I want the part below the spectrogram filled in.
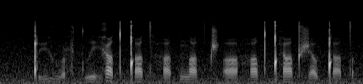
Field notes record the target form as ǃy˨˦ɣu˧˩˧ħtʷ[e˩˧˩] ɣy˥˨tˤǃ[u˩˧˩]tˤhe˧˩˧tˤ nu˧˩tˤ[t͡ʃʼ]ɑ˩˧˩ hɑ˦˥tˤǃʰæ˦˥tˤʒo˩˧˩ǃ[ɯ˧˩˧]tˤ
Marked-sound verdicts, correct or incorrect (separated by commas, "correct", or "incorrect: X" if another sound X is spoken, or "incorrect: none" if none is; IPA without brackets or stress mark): correct, incorrect: y˩˧˩, correct, correct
